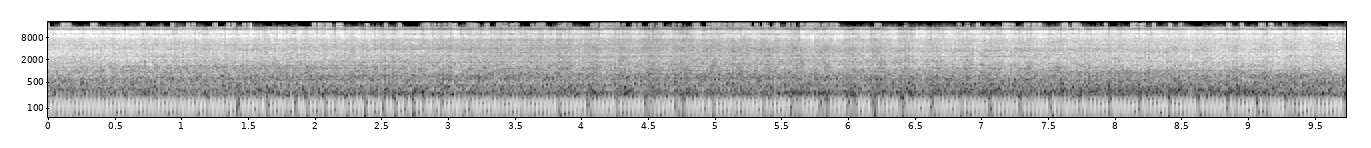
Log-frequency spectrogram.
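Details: 2023 Kawasaki ZX-10R KRT edition, 29 miles, in its break-in period, idling before a ride: a steady, even low burble holding constant speed, no knocks or misses. A healthy idle.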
